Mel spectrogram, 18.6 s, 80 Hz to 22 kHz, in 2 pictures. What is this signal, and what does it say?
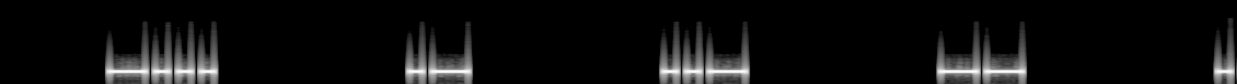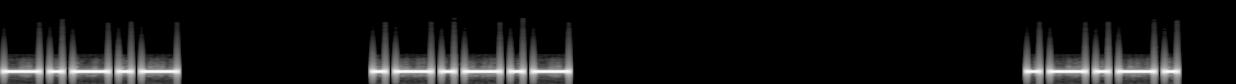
Morse code, heard as a keyed tone, about 14 wpm, spaced as for 5 wpm, 680 Hz. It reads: BAUM.. <AR>
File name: Morsekurs / Witze / Witz 16 Januar 2024 25 F70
